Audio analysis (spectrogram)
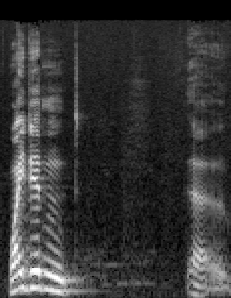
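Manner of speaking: normal talking voice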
